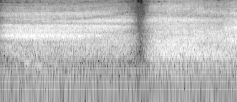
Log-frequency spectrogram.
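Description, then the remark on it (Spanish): Loud, heavy breathing: a long forceful breath, a brief pause, then another deep rushing breath, with no talking. “sigue respirando fuerte.”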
